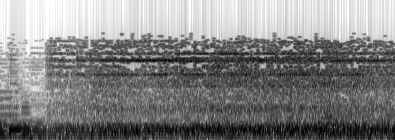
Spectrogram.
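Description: A loud, steady roar of a jet airplane engine fills the whole recording, with a deep rumbling low end and a thin high whine running through it, no voices present.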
